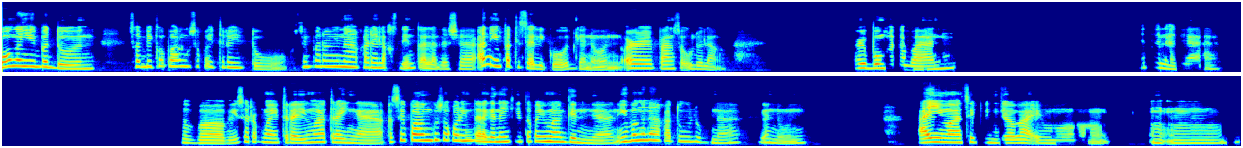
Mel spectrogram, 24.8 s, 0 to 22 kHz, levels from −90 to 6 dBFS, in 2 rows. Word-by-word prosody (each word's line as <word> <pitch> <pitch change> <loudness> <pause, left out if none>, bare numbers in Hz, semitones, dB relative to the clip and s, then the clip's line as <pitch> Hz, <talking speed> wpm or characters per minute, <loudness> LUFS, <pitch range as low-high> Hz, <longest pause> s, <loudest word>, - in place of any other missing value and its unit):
o 300 - +9
nga 355 - +6
yung 335 -1 +4
iba 310 - +6
do'n, 210 -5 0 0.4
sabi 315 0 -2
ko, 355 - -6
"Parang 340 0 -1
gusto 330 - -5
ko - - -10
i-try 285 -2 -3
'to" 170 -2 -10
kasi 305 - -8
parang 330 -1 -2
nakaka-relax 285 -3 +1
din 115 +2 -2
talaga 115 +11 -3
siya. 190 -1 -2
Ano 390 - +6
yun 345 - +2
pati 335 -3 +1
sa 260 - +1
likod 170 0 -5
gano'n 155 - -6
or 235 0 +4
parang 215 +1 -2
sa - - -6
ulo 190 - -7
lang? 170 +7 -9 1.4
Or 245 - +6
buong 235 0 +2
katawan? 200 +3 -3 1.9
Ah, - - -14
talaga? 195 -6 -7 2.1
Sabagay, 180 -1 -1
sarap 255 -1 -2
nga 230 - +4
i-try, 205 -2 +2
ma-try 230 0 +2
nga 165 -2 0
kasi 325 +8 -2
parang 335 -1 +6
gusto 360 0 0
ko 335 - 0
rin 315 0 +2
talaga 260 -4 +4
nakikita 270 +1 0
ko 280 - -2
yung 280 -1 +5
mga 260 -1 +3
ganiyan. 170 -4 -3
Iba 295 +6 +4
nga 345 - +2
nakakatulog 280 -7 -2
na 195 +4 -8 0.2
gano'n. 95 -2 -7 1.1
Ay, 230 +3 +10
yung 230 - +3
mga 225 -1 +6
simpleng 215 -4 -5
gawain 190 -1 0
mo, 170 - -10 0.7
hmm, 195 -2 -3 0.6
mm. - - -11
230 Hz, 155 wpm, -24 LUFS, 185-285 Hz, 2.1 s, Ay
